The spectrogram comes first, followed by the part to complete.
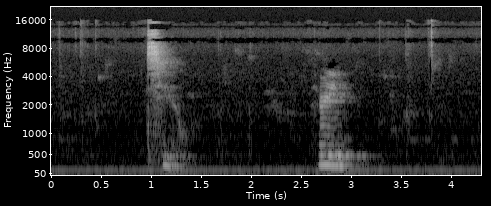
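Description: A woman speaking softly, two short words about a second in and near three seconds, over a steady low hum.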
